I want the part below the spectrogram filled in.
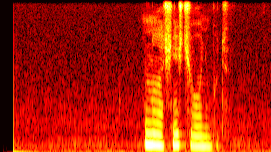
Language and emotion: Russian, neutral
